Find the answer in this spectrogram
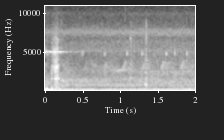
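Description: Quiet outdoor background: a low steady rumble with a few faint, short high chirps.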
